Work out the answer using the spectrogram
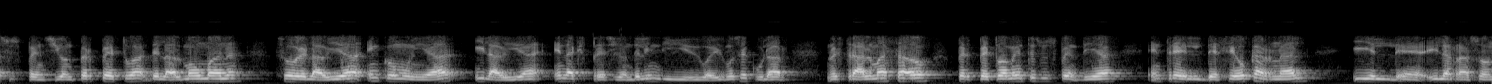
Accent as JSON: {"language": "Spanish", "country": "Greece", "tie": "born or raised there", "second_language": "Spanish", "said": "son parte de mis recuerdos más indelebles de mi infancia en Grecia"}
